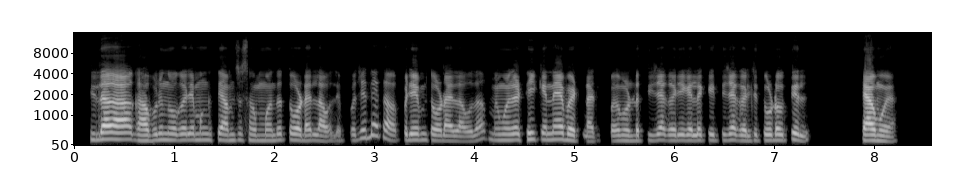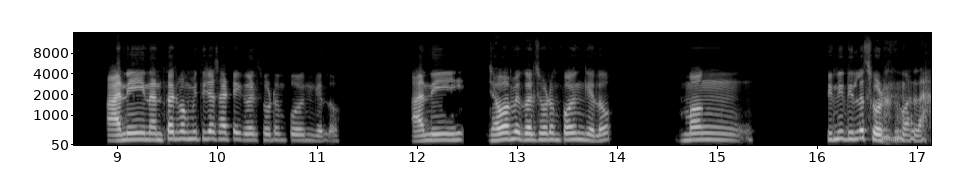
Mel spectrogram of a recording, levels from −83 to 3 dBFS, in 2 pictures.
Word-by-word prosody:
तिला 215 +1 +8
घाबरवून 190 +2 0
वगैरे 195 +1 -2
मग 200 0 -7
ते - - 0
आमचा 190 +1 -1
संबंध 180 0 -6
तोडायला 185 -2 +1
लावले. 165 -2 -3
म्हणजे 185 +8 -6
नाही 340 +5 -4
का, 240 - 0
प्रेम 195 0 0
तोडायला 170 -2 0
लावलं. 155 +7 -6
मी 190 - -10
म्हटलं, 195 +1 +1
"ठीक 215 0 -2
आहे, 205 - -1
नाही 215 0 +5
भेटणार." 180 -5 0 0.2
पण 170 - -3
म्हटलं, 175 -1 -3
"तिच्या 190 +2 -2
घरी 180 0 -2
गेलं 180 0 +1
की 185 - -3
तिच्या 195 +1 0
घरचे 175 -1 -3
तुडवतील 185 -1 0 0.5
त्यामुळे. 175 -4 +7 0.7
आणि 200 +4 +5
नंतर 205 +2 +2
मग 235 -1 0
मी 230 - -3
तिच्यासाठी 225 -1 -1
घर 195 -1 -4
सोडून 195 0 -8
पळून 185 -1 -6
गेलो 165 -1 -10 0.7
आणि 180 +4 +1 0.5
जेव्हा 195 +4 +6
मी 230 +1 +1
घर 205 -1 +2
सोडून 205 0 -2
पळून 210 +1 +1
गेलो, 185 0 -2 0.7
मग 205 +3 +1 1.2
तिने 220 +3 0
दिलं 225 +3 +1
सोडून 205 +3 +2
मला. 170 -2 -3
195 Hz, 180 wpm, -24 LUFS, 180-210 Hz, 1.2 s, तिला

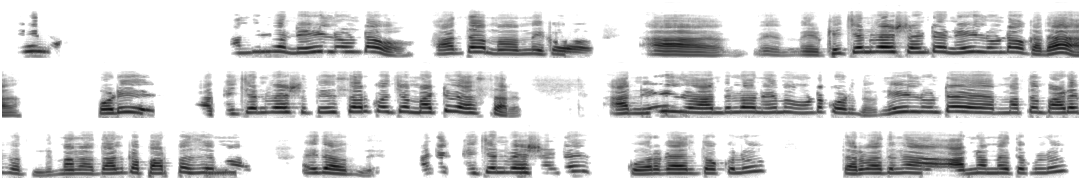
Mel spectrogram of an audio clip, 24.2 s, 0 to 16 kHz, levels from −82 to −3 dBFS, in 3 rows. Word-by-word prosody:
దీన్‌లా 345 +4 -4 1.3
అందులో 315 +5 -5
నీళ్ళుండవు. 320 0 +1 0.4
అంత 235 +5 -4 0.2
మ - - -5 0.3
మీకు 200 -1 -2 0.8
ఆహ్, 160 -4 +4 0.4
మి 185 - -12 0.2
మి 170 - -8 0.2
కిచెన్ 295 +7 +1
వేస్ట్ 315 -2 +7
అంటే 290 +3 -2
నీళ్ళుండవు 295 -1 0
కదా. 200 +8 +6 0.9
పొడి, 285 +6 +4 0.6
ఆ - - +3
కిచెన్ 275 +7 -1
వేస్ట్ 295 0 +3
తీస్తారు. 300 +2 +1
కొంచెం 320 0 0
మట్టి 285 +6 +2
వేస్తారు. 270 -3 0 0.8
ఆ - - +7
నీళ్ళు 320 +2 -1
అందులోనేమో 290 +1 -1
ఉండకూడదు. 260 - -2
నీళ్ళు 315 +3 0
ఉంటే 330 +2 +2 0.4
మొత్తం 290 +2 -2
పాడైపోతుంది. 235 - +1
మన 220 0 +1
తాలూకా 260 +3 +1
పర్పస్ 260 +3 -1
ఏమో 270 +1 -6 0.6
ఇదవుతుంది. 210 - +2 0.4
అంటే 270 +7 -6 0.2
కిచెన్ 280 +3 -2
వేస్ట్ 275 -2 +3
అంటే 320 +7 -5 0.4
కూరగాయలు 230 +2 +3
తొక్కులు, 255 +6 -2 0.7
తర్వాతన 250 +3 +1 0.4
అన్నం 250 +3 -1
మెతుకులు 255 +5 -3
275 Hz, 110 wpm, -20 LUFS, 240-305 Hz, 1.3 s, వేస్ట్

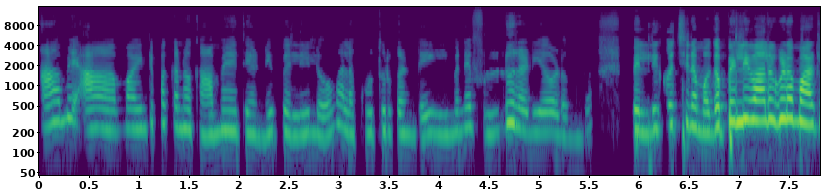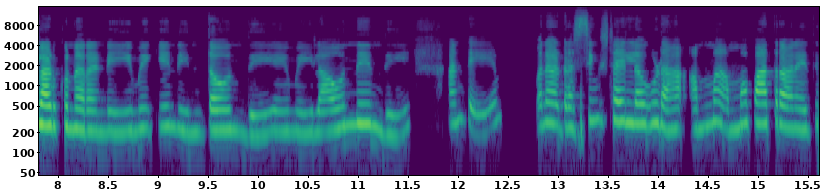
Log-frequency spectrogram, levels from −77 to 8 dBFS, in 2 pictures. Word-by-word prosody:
ఆమె 300 +3 -2 0.2
ఆహ్, 230 0 -1 0.2
మా 230 - -2
ఇంటి 265 +4 -11
పక్కన 240 -3 -7
ఒక 200 - -19
ఆమె 210 +3 -5
అయితే 200 0 -10
అండి, 175 +3 -9 0.2
పెళ్ళిలో 185 -1 -7
వాళ్ళ 220 -5 -5 0.2
కూతురు 205 +1 -9
కంటే 185 -3 -8 0.2
ఈమెనే 205 +6 -8
ఫుల్ 190 +1 -12 0.2
రెడీ 205 -2 -5
అవ్వడంతో 175 -2 -9 0.4
పెళ్ళికి 220 +2 -1
వచ్చిన 260 -1 0
మగ 200 +4 +3
పెళ్ళి 295 +1 +9
వాళ్ళు 305 +1 +9
కూడా 325 0 +10
మాట్లాడుకున్నారండి. 235 -6 +4
ఈమెకేంది 230 +2 -8
ఇంత 200 +1 -6 0.2
ఉంది, 195 -5 -7 0.2
ఈమె 210 -1 -10
ఇలా 205 0 -3 0.2
ఉందేంది. 255 -7 -3 0.6
అంటే, 315 +10 -8 0.6
మన 260 +3 -3 0.2
డ్రెస్సింగ్ 300 +6 -5
స్టైల్‌లో 295 -3 +1
గూడా 255 -5 0 0.3
అమ్మ 240 +4 -8 0.2
అమ్మ 235 +5 -3
పాత్ర 275 0 +3
అనేది 225 +1 -6
225 Hz, 150 wpm, -21 LUFS, 200-265 Hz, 0.6 s, కూడా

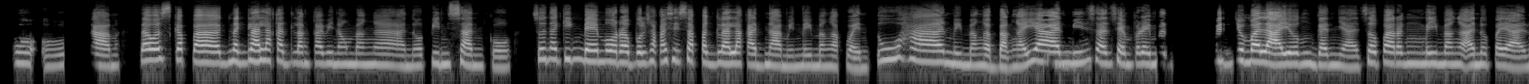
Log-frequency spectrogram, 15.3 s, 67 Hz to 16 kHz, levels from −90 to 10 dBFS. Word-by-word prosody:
Oo, 225 -4 -8 0.2
tama. 225 -3 -1 0.2
Tapos 325 +2 +3
kapag 280 -5 +5
nag 290 -2 -1
lalakad 305 -1 +3
lang 265 -1 -3
kami 265 0 -4
ng 250 0 -6
mga 240 -3 -5
ano, 220 +1 -7
pinsan 245 -4 -3
ko. 200 0 -8 0.2
So, 335 - -5
naging 340 0 -3
memorable 285 -4 +2
siya 295 - -3
kasi 305 +3 -2
sa 300 0 0
paglalakad 260 -3 +1
namin 215 -2 -2
may 220 0 -7
mga 215 -1 -6
kwentuhan, 290 - 0
may 255 - -4
mga 230 -2 -3
bangayan, 255 +8 +3
minsan 270 0 -2
siyempre 255 -2 -2
med 250 -1 -9 0.5
medyo 295 +2 -2
malayong 255 -3 +6
ganyan. 230 -4 -4
So, 275 +4 -2
parang 260 -2 +1 0.2
may 255 0 -3
mga 250 -3 -1
ano 245 +1 -6
pa 240 - -9
yan 200 -2 -1
255 Hz, 155 wpm, -22 LUFS, 230-290 Hz, 0.5 s, malayong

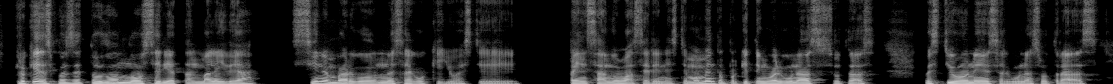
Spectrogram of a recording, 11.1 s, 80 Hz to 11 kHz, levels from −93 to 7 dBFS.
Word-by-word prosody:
creo 185 +3 +3
que, 215 - +6
después 175 0 +1
de 175 -1 +1
todo 160 -1 +3
no 145 -1 +4
sería 140 -1 +1
tan 125 -2 -3
mala 130 +1 +3
idea. 135 +9 0 0.3
Sin 185 +2 0
embargo, 135 -5 +2
no 135 -1 +1
es 130 +1 -3
algo 135 0 -2
que 120 -3 -8
yo 60 0 -5
esté 65 +1 -8 0.5
pensando 135 0 0
hacer 125 0 -3
en - - -2
este 120 +2 -6
momento, 175 +4 +1
porque, 130 -2 -4
tengo 145 +3 0
algunas 135 -1 0
otras 130 -2 -4 0.5
cuestiones, 135 +1 +3
algunas 130 0 -2
otras, 130 - -3
135 Hz, 160 wpm, -23 LUFS, 130-145 Hz, 0.5 s, que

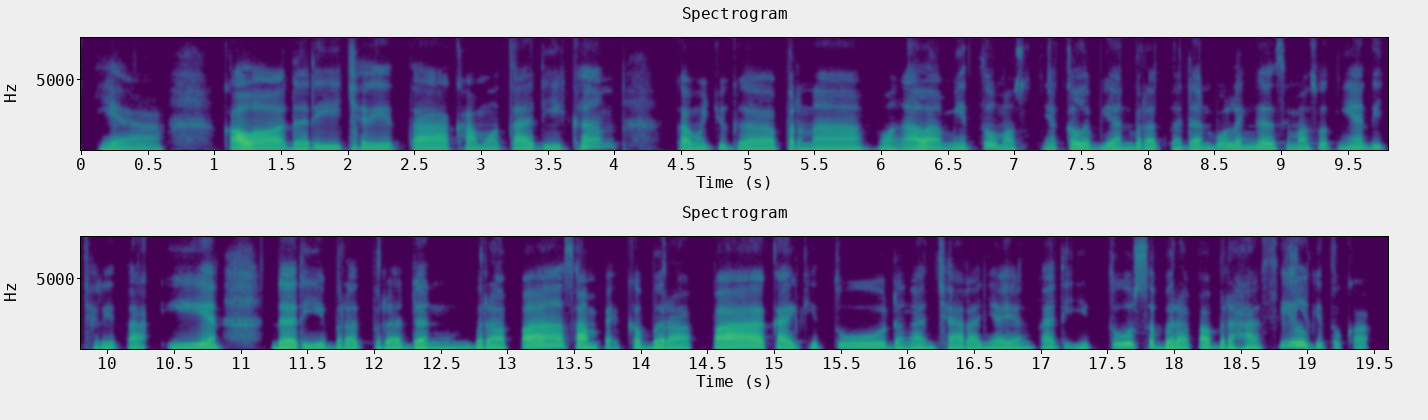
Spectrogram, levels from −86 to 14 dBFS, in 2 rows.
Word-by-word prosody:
Ya, 170 -2 -4 0.5
kalau 195 0 +7
dari 190 0 -2
cerita 185 -1 -1
kamu 185 0 -4
tadi 185 -1 -1 0.2
kan, 270 +2 -2 0.5
kamu 185 +3 0
juga 180 -3 0
pernah 175 -1 -2
mengalami 170 0 +1
tuh, 225 +3 -2
maksudnya 185 0 -6
kelebihan 175 0 -1
berat 170 0 -2
badan, 175 +1 -3
boleh 175 +3 0
nggak 195 -3 +2
sih 190 +1 -8
maksudnya 195 +2 -3
diceritain 195 +3 -1 0.3
dari 170 -2 +3 0.2
berat 165 0 -1
badan 170 0 -1
berapa 170 +9 +4
sampai 195 -2 +2
ke 185 - +1
berapa, 175 +7 +4
kayak 195 -3 +1
gitu, 100 - -2
dengan 170 0 -1
caranya 180 -2 -1
yang 175 +1 -2
tadi 180 0 -5
itu, 225 +6 0
seberapa 180 -7 +1
berhasil 180 +10 -1
gitu 190 -4 -7
Kak? 155 -1 -8
180 Hz, 120 wpm, -22 LUFS, 170-195 Hz, 0.5 s, kalau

